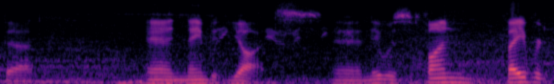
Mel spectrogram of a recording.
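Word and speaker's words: Yotz: of that nature well i wanted to use yachts y-o-t-z that's how this is spelled yachts but it said it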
